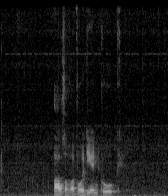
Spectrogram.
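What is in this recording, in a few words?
"voddy", slang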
